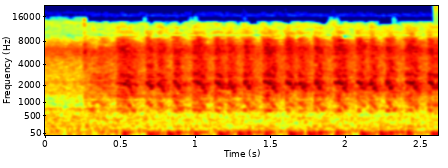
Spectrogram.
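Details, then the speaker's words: 1996 Yamaha Royal Star Tour Classic, 29,000 miles, reportedly sat about a year, started on jumper cables with a weak battery. The starter cranks in quick even pulses for three seconds without firing; owner suspects bad old fuel. "Come on, baby. Yeah, looks like we ain't got no good gas in here."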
